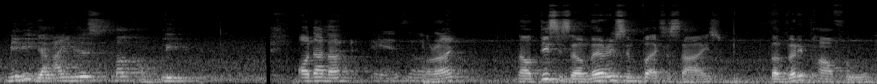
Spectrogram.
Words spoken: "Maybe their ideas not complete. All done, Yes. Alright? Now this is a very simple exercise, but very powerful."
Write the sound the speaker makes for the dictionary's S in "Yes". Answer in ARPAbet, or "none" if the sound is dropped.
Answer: none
